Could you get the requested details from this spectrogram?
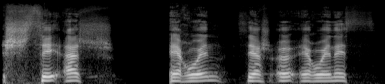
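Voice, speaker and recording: A man talking slowly and clearly as he goes through a dictation, spelling each word out letter by letter. His voice sits a little high for a man, smooth and crisp, and the sound is dry and close. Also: little pitch movement, fairly bright tone, no echo. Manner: spells words letter by letter, explains patiently with asides. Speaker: teacher correcting a dictation. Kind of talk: dictation correction lesson.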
